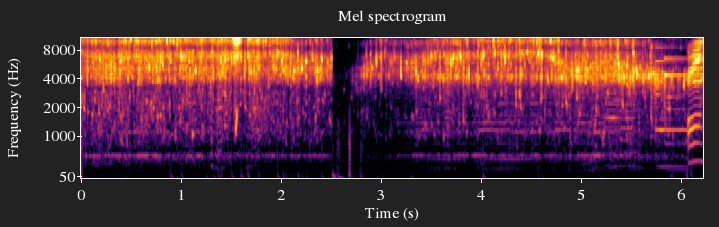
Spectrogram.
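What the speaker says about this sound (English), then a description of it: "Perhaps you'd like to hear the soothing sounds of an elegant waterfall." Steady broadband rush of flowing water, loud and continuous, with a brief dip midway before the splashing resumes.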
